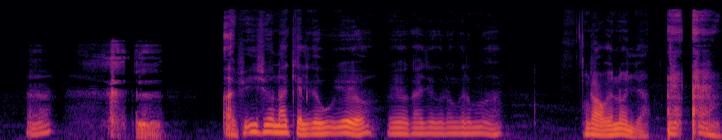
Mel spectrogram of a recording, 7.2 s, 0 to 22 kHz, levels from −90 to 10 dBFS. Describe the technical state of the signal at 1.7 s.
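At 1.7 s the speech is still in the adaptive stream's low-bitrate start, which runs from 0.0 to 2.0 s. The player began on a cheap version, and the sound points to about 8 kbit/s: nothing above 7.9 kHz, coarse codec artefacts, then a sudden, gapless step up.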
